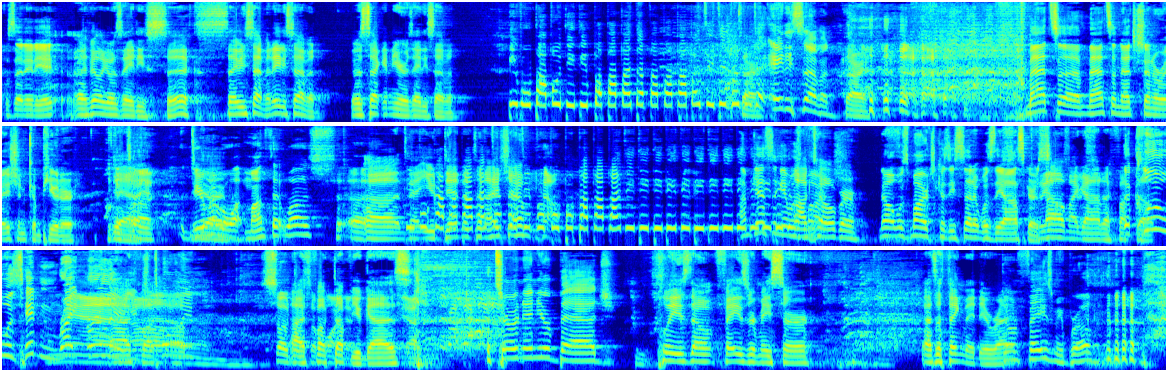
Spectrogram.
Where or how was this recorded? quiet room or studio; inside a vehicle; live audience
live audience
